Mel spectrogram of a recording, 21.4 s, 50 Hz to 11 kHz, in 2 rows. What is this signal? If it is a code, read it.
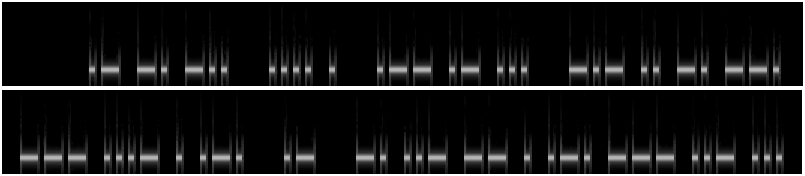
Morse code, heard as a keyed tone, about 15 wpm, 700 Hz. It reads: AND HE WAS KING OVER A NUMEROUS
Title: Sentences from Top 1400 Words 15wpm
